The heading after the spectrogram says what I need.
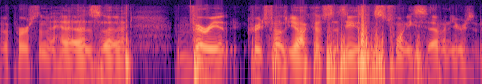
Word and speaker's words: Creutzfeldt-Jakob: So how you say it is Creutzfeldt-Jakob's disease.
